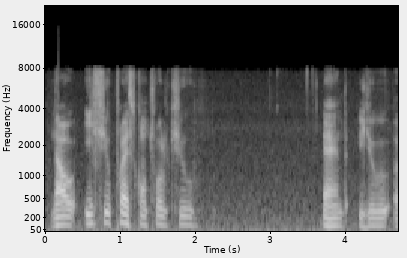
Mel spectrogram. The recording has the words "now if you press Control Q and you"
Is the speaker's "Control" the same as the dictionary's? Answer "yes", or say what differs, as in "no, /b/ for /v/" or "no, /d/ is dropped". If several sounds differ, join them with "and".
no, /n/ is dropped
